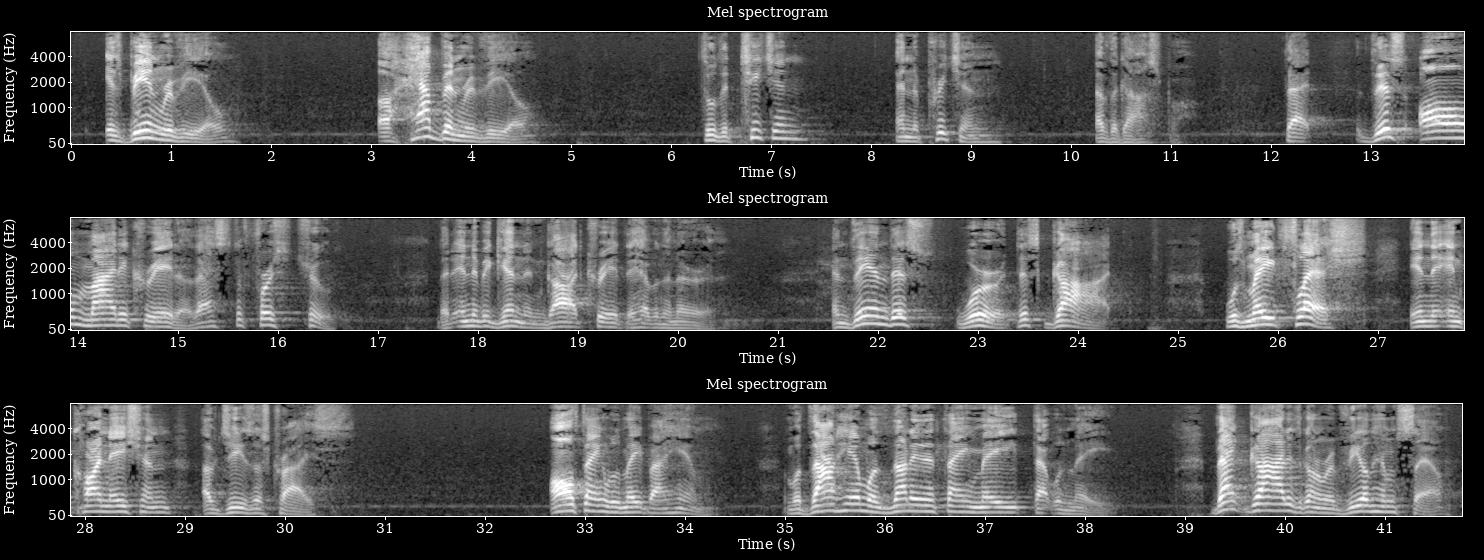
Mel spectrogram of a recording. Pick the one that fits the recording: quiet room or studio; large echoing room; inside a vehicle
large echoing room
